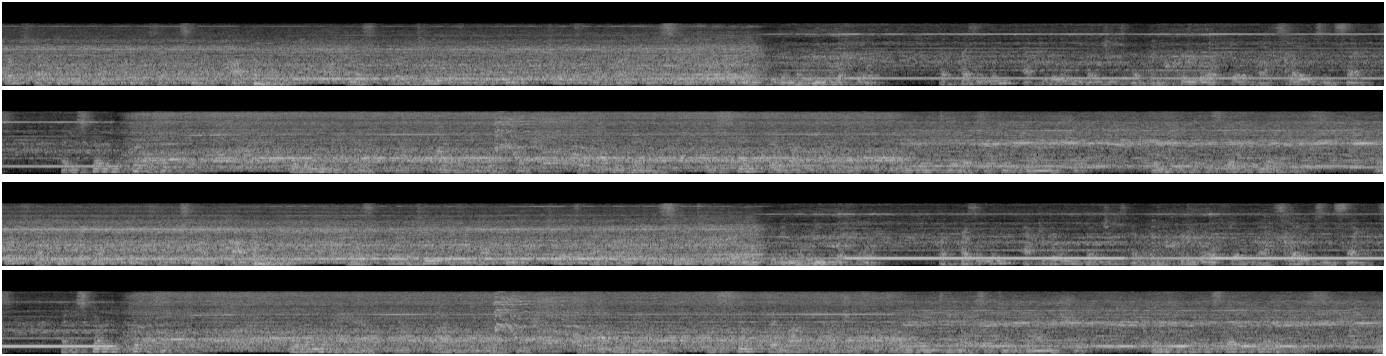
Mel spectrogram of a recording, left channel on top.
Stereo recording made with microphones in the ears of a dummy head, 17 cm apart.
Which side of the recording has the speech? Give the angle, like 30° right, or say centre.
20° right.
